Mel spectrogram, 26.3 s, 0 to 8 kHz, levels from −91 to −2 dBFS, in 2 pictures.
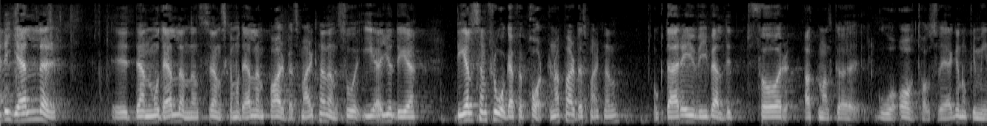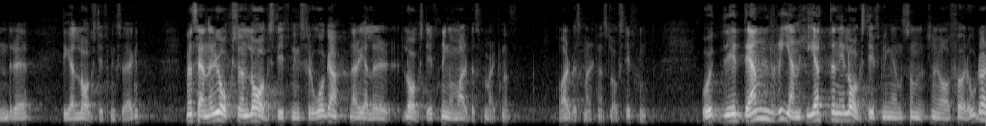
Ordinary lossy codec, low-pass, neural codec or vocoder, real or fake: MP3, 32 kbps; 7.2 kHz; none; real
